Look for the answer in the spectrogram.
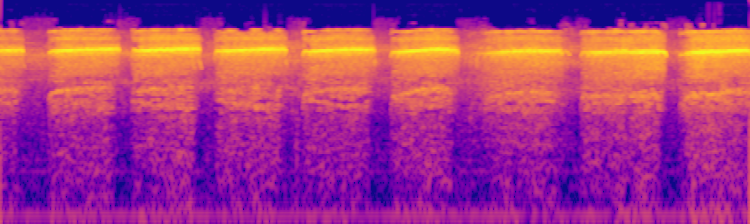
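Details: Swiftlet roosting lure call liked by swiftlets, 'inap plus' style: high buzzy whistled bursts of about half a second, repeated regularly with short silent gaps, nine in a row.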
